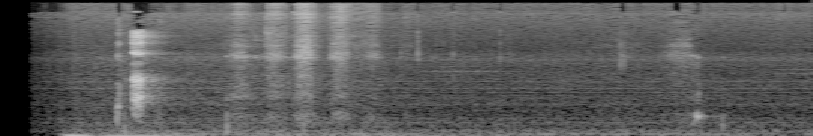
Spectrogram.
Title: Hiccups of my love❤️ best video on internet today #babylove #babyhiccups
